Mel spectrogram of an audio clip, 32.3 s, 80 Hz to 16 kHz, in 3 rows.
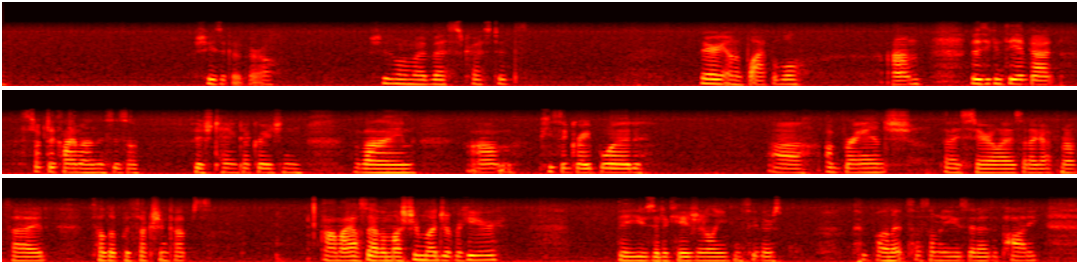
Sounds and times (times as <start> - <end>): Speech: 1.9 - 2.8, 3.7 - 5.3, 7.0 - 8.1, 8.8 - 17.3, 18.4 - 23.6, 24.6 - 26.6, 27.6 - 29.4, 30.0 - 31.9.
